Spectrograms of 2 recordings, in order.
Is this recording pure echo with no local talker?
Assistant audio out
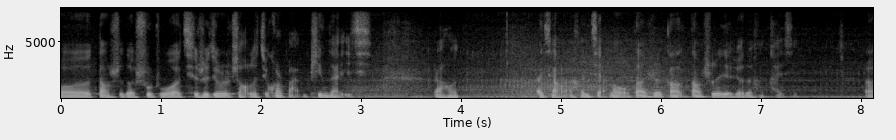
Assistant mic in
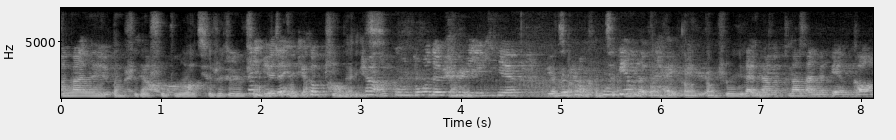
No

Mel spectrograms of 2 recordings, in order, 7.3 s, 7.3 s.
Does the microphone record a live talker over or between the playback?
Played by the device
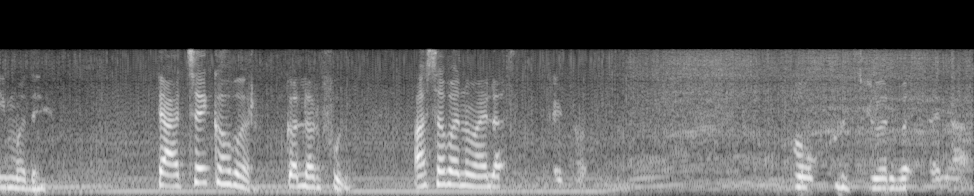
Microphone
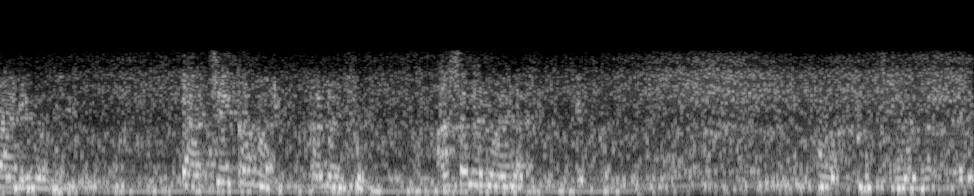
No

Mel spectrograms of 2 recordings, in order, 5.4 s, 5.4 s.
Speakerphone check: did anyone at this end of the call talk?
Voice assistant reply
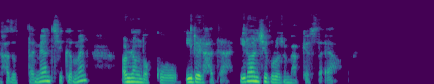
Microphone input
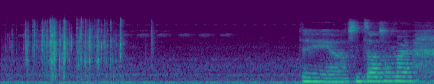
Yes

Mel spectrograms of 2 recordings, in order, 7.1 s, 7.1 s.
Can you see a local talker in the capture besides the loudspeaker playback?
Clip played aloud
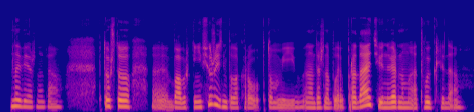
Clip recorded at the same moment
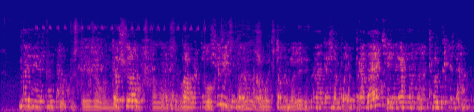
Yes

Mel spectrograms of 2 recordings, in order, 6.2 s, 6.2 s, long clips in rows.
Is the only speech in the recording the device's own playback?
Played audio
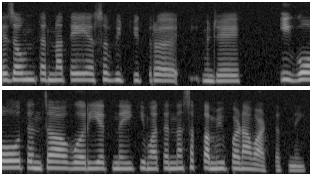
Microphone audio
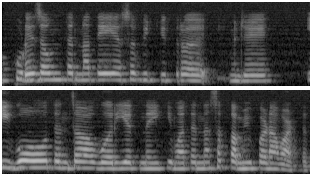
Yes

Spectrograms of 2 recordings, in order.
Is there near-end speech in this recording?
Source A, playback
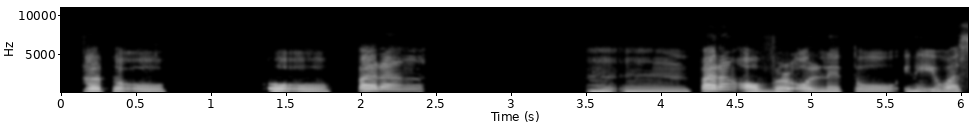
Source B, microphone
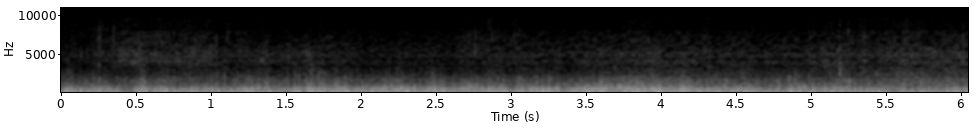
No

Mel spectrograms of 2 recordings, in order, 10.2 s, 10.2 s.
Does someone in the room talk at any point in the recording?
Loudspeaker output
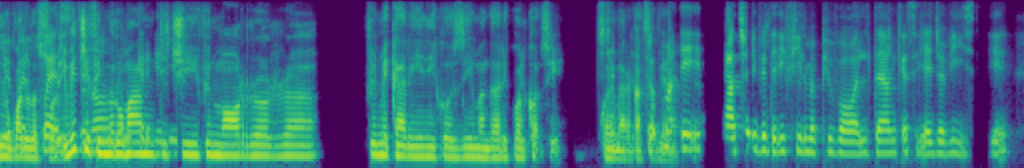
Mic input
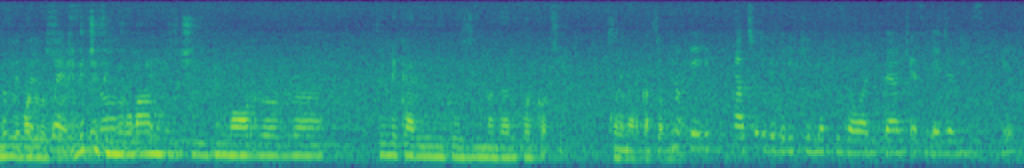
No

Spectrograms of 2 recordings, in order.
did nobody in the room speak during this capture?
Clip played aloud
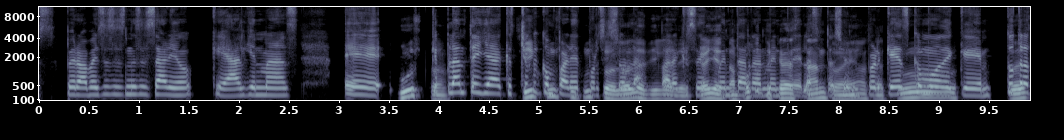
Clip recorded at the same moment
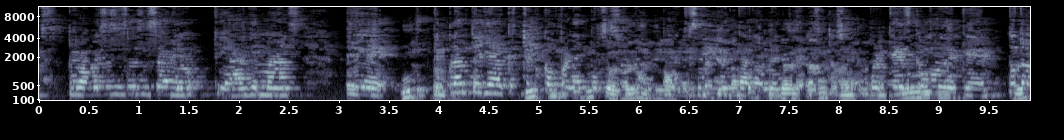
Yes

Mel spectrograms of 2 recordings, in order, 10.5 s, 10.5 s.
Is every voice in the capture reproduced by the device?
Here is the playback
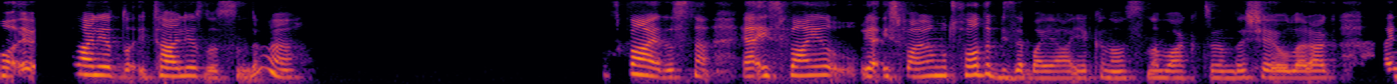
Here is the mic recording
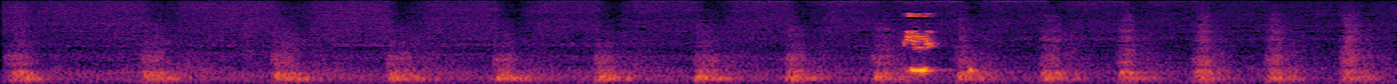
No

